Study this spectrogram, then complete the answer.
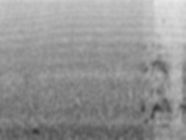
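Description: A waterfall at a salmon run in Olympic National Park rushes in a steady, close, broadband roar that holds for a brief moment.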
